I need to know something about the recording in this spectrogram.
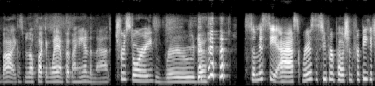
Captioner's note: laughs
